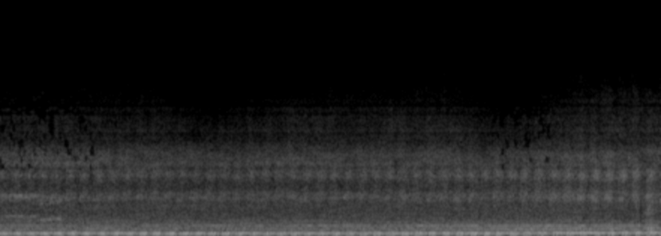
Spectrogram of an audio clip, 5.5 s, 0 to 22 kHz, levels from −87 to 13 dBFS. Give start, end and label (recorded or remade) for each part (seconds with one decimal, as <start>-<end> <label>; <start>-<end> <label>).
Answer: 0.0-0.8 recorded; 0.8-4.1 remade; 4.1-4.6 recorded; 4.6-5.5 remade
